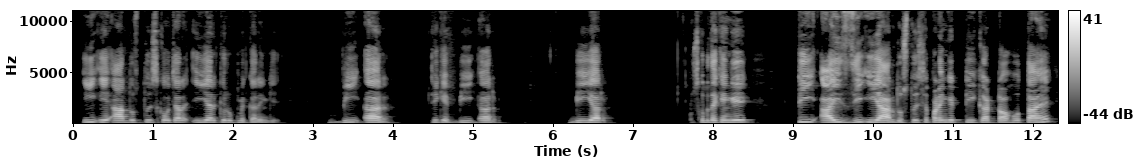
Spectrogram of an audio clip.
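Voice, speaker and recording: In a spelling lesson, a male English teacher spells words letter by letter and often checks if students have understood, repeatedly asking whether it's clear. His voice sits high with a dark tone.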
